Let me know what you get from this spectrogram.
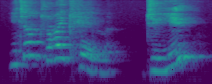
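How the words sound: The pitch rises at the end of the tag. The speaker is not sure. "intonation montante"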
